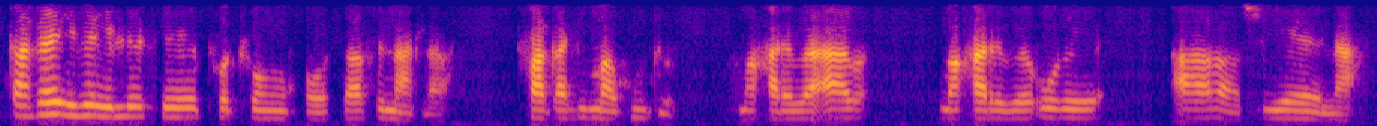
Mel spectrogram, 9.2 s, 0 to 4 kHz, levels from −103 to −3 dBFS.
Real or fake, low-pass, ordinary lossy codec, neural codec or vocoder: fake; 3.6 kHz; AAC, 32 kbps; codec, 16 kHz, 8 kbps, FunCodec, trained on Chinese and English, 25 frames a second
